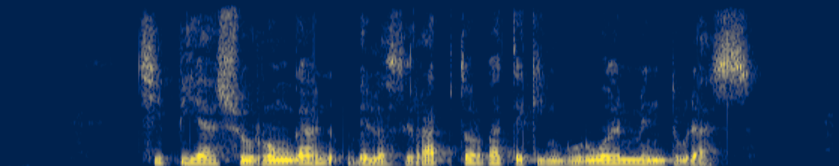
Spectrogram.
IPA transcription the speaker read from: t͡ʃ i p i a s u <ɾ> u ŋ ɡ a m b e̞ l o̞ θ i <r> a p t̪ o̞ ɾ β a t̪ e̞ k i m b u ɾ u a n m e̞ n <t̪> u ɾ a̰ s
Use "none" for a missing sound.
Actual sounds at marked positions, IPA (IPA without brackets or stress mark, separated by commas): r, r, t̪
